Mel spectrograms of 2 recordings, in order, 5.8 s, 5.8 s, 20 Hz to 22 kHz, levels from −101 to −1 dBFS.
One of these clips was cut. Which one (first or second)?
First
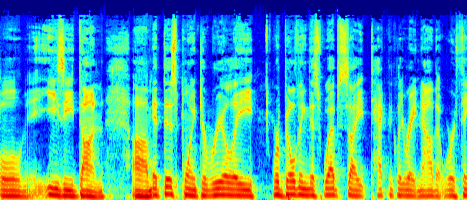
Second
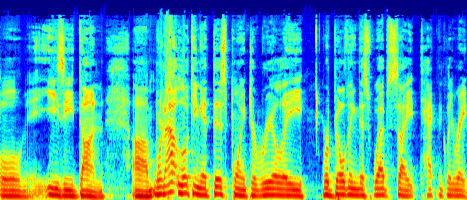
first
